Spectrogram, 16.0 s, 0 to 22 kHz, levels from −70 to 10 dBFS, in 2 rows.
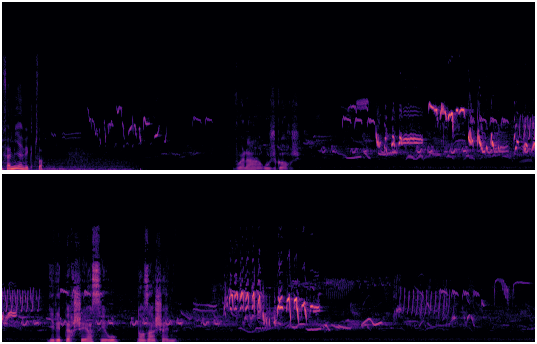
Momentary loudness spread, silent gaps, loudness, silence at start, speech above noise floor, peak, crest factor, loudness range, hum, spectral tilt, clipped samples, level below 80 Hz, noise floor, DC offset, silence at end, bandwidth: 23 LU; none; -22 LUFS; 0 s; 27 dB; -6 dBFS; 22 dB; 20 LU; none; 0 dB/octave; under 0.1%; -62 dBFS; -57 dBFS; under 0.1%; 0.15 s; 15.5 kHz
